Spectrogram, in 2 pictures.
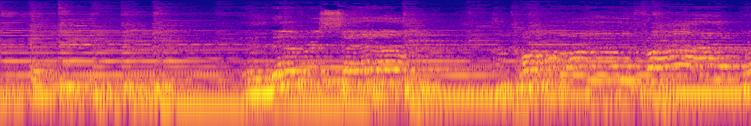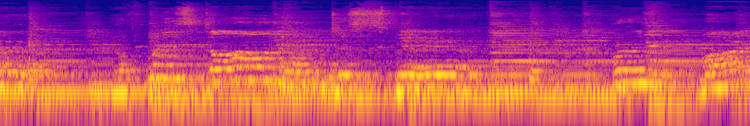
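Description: A song with acoustic guitar and a singing voice; the voice comes in about two seconds in and sings through the rest.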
